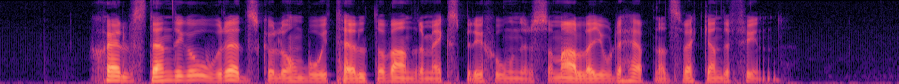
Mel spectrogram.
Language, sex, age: Swedish, male, 34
